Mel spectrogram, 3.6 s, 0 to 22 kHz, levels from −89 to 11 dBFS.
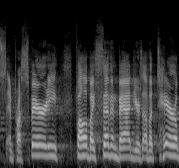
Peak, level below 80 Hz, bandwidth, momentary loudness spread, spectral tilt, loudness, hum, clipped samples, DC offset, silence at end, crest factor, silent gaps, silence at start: -8 dBFS; -80 dBFS; 12.5 kHz; 9 LU; -4 dB/octave; -24 LUFS; none; under 0.1%; under 0.1%; 0 s; 16 dB; none; 0 s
